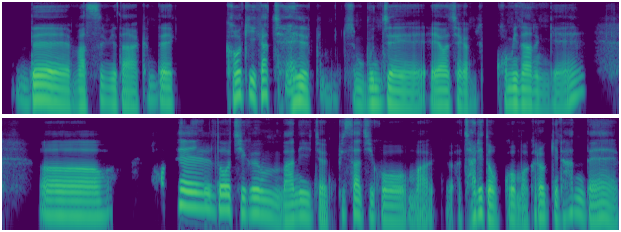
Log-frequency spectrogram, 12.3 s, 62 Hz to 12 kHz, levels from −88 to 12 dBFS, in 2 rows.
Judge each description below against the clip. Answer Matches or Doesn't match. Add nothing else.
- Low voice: Matches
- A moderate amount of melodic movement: Matches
